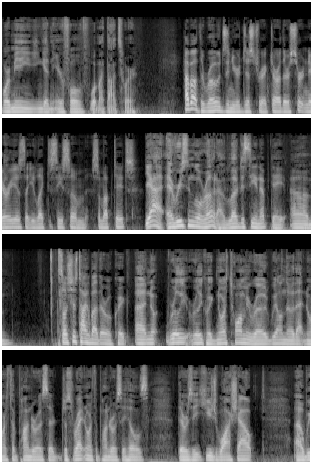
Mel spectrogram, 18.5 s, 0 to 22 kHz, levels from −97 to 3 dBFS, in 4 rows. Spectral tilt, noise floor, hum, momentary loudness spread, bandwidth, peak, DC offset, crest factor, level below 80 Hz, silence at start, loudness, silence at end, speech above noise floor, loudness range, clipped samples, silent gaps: -5 dB/octave; -52 dBFS; none; 8 LU; 12.5 kHz; -2 dBFS; under 0.1%; 18 dB; -46 dBFS; 0 s; -21 LUFS; 0 s; 31 dB; 3 LU; under 0.1%; none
